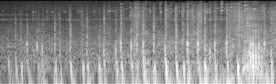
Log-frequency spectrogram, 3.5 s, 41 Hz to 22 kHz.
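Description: Roach the horse gallops in The Witcher 3, rapid clip-clop hoofbeats in a steady driving rhythm, close and fairly loud, with a brief snort or whinny near the end over outdoor ambience.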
